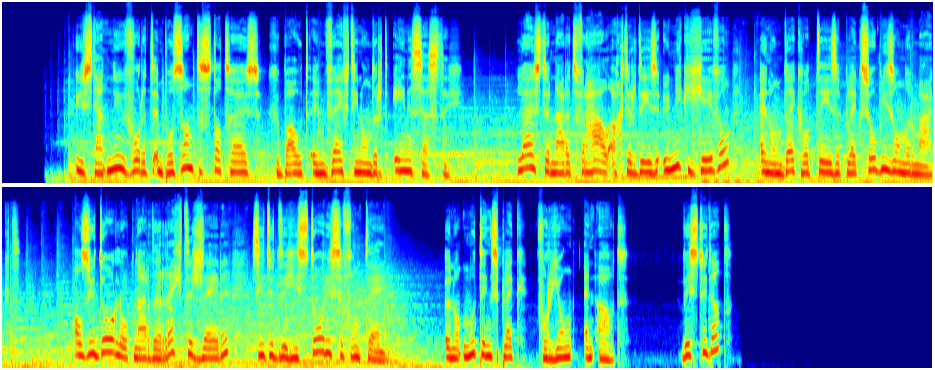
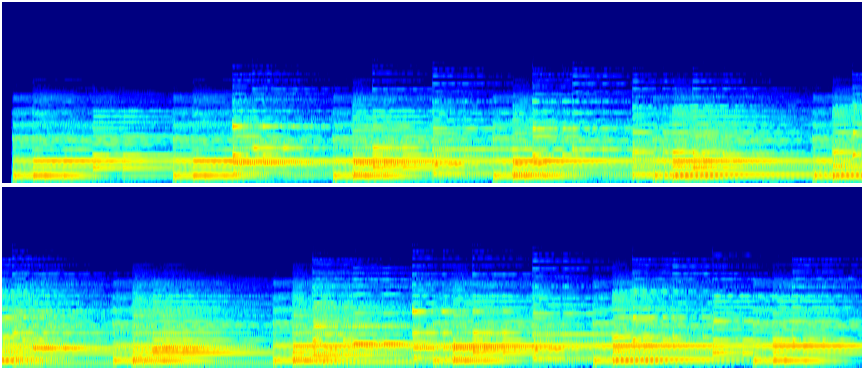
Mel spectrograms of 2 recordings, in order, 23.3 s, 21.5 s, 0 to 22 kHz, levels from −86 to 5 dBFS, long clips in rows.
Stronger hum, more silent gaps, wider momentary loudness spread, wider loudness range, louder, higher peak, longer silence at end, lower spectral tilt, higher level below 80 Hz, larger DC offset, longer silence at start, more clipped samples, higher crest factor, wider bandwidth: neither; neither; first, 12 LU vs 8 LU; about the same, 4 LU vs 2 LU; first, -14 LUFS vs -27 LUFS; first, 0 dBFS vs -12 dBFS; first, 2.55 s vs 0 s; second, -4.5 dB/octave vs -11 dB/octave; first, -32 dBFS vs -54 dBFS; first, 0.2% vs under 0.1%; first, 0.65 s vs 0.1 s; neither; about the same, 14 dB vs 14 dB; first, 17 kHz vs 5 kHz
